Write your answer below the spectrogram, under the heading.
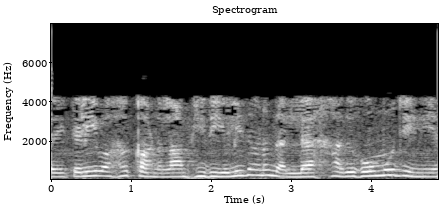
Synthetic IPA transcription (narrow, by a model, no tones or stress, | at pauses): ɐɪt̪ɛɭɪʋaːɣɐkaːɳɐlaːmɪðɯɛɭɪðaːnɐnd̪ɐlːɐɐðɯɦoːmoːd͡ʒiːnɪjɐ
